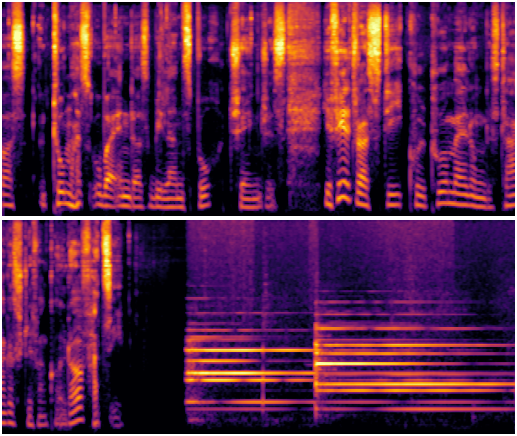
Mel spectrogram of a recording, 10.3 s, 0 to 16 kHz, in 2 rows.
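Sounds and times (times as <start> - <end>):
speech: 0.0 - 6.5
church bells ringing: 7.0 - 10.2.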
